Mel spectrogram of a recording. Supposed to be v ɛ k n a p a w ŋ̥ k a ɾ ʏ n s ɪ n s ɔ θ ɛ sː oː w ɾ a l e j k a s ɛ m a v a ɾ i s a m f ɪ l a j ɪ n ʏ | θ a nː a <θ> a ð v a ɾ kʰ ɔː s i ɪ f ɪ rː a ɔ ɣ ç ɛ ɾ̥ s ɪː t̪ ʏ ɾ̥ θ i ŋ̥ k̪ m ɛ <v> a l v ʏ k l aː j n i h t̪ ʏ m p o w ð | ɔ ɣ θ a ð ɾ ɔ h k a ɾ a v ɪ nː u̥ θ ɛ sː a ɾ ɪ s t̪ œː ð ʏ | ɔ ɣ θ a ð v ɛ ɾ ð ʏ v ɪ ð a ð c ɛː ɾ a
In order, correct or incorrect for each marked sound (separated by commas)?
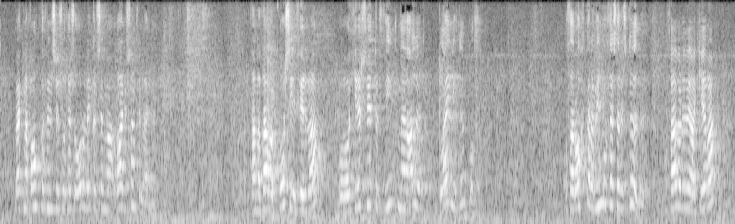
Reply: correct, incorrect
